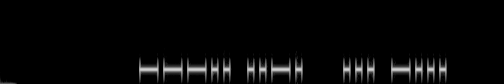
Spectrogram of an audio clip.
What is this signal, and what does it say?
Morse code, heard as a keyed tone, about 20 wpm, 700 Hz. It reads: 8F SB
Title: Field Day Exchanges Encore - 20wpm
